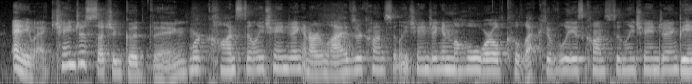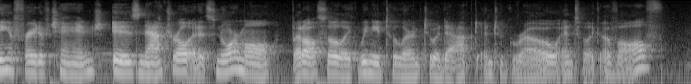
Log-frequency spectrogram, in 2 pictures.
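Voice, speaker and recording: Over noticeable background noise, a woman talks at a fairly quick pace with hardly any pauses, medium pitch and lively intonation. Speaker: lifestyle vlogger. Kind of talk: casual chat. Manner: fast; animated.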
